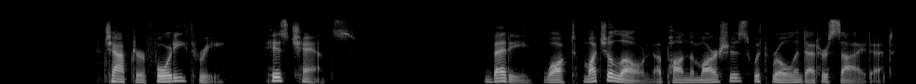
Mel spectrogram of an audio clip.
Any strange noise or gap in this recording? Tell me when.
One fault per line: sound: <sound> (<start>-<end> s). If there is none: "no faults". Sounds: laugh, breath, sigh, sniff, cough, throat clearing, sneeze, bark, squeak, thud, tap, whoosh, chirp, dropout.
no faults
